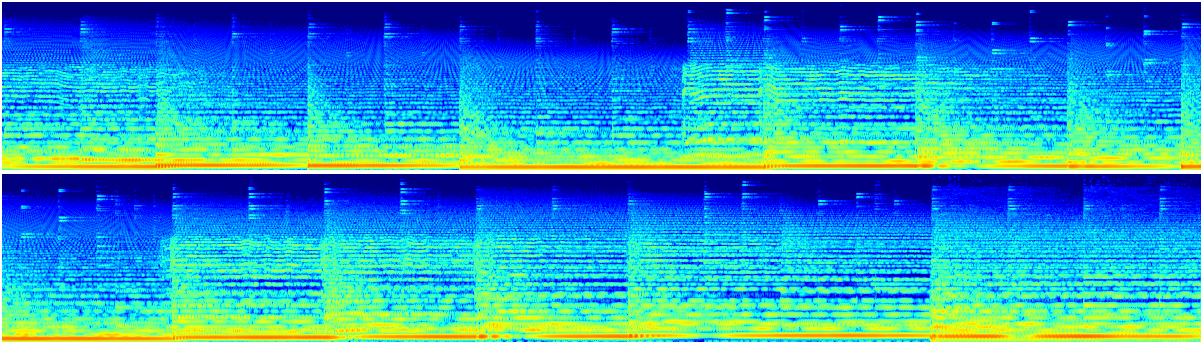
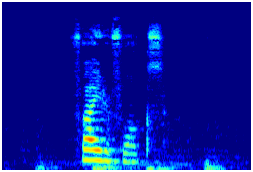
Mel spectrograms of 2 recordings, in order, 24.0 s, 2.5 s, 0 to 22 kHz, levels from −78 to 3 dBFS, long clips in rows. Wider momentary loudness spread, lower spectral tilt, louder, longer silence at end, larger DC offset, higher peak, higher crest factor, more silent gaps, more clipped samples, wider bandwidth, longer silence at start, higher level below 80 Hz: second, 4 LU vs 15 LU; first, -6.5 dB/octave vs -4 dB/octave; first, -19 LUFS vs -26 LUFS; second, 0 s vs 0.35 s; neither; about the same, -6 dBFS vs -8 dBFS; second, 12 dB vs 20 dB; neither; neither; first, 17.5 kHz vs 15.5 kHz; second, 0 s vs 0.75 s; first, -30 dBFS vs -48 dBFS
